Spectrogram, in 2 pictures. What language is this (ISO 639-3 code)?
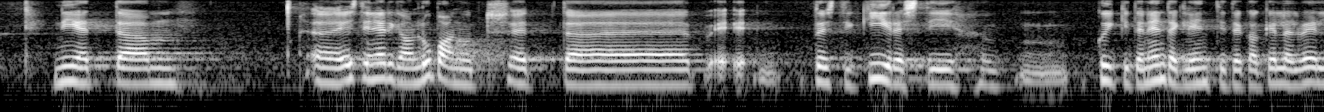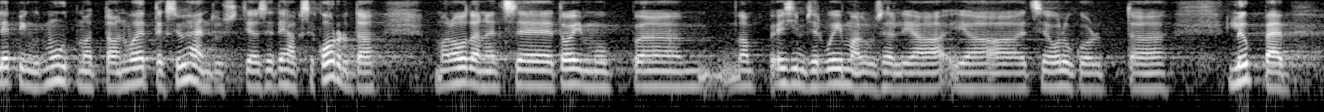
est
